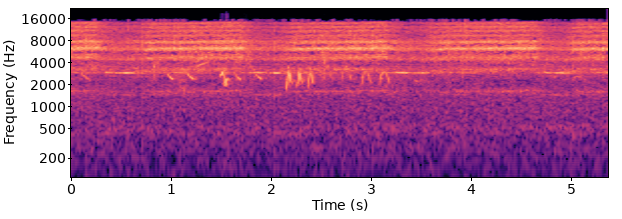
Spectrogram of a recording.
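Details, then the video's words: On Gunung Pabangbon, a very loud cicada chorus forms a constant piercing hiss-like drone, while a bird adds quick clusters of sharp chirps near the middle. "Suara tonggeret nyaring sekali di Gunung Pabangbon."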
